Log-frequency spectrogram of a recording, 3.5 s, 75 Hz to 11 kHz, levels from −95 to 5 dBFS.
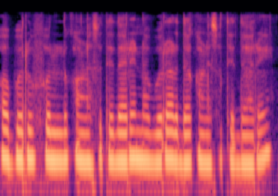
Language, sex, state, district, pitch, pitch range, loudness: Kannada, female, Karnataka, Bidar, 190 Hz, 185-195 Hz, -15 LUFS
